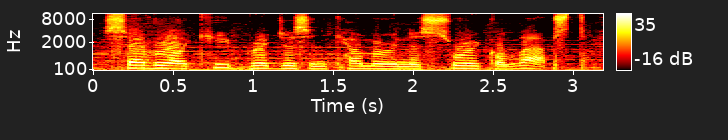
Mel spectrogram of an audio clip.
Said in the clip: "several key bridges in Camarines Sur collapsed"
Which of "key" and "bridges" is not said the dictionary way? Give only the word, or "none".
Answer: none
